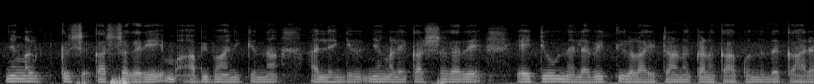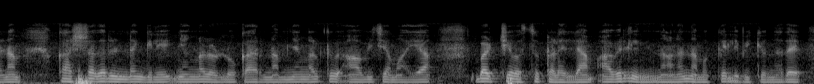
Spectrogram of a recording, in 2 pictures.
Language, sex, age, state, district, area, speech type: Malayalam, female, 60+, Kerala, Palakkad, rural, spontaneous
